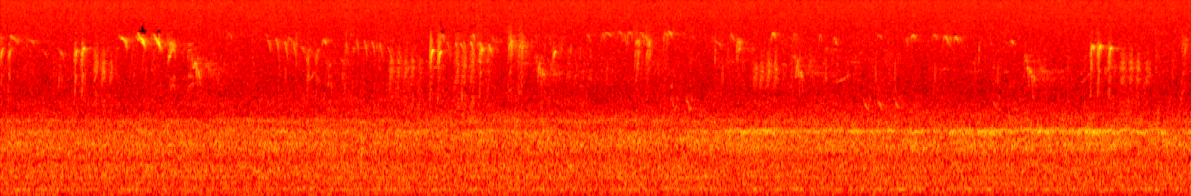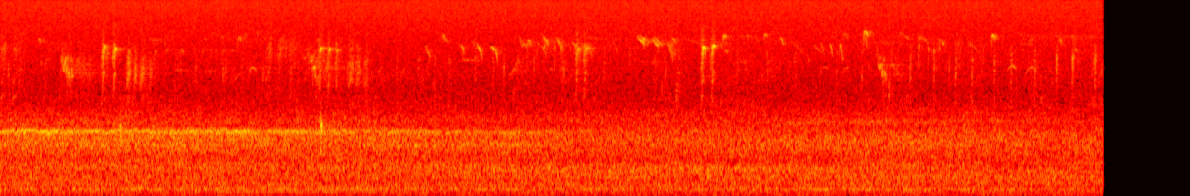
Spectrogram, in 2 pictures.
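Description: Small birds chirping: many short, high chirps over a steady low background rumble. The sound cuts off suddenly near the end.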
